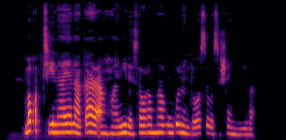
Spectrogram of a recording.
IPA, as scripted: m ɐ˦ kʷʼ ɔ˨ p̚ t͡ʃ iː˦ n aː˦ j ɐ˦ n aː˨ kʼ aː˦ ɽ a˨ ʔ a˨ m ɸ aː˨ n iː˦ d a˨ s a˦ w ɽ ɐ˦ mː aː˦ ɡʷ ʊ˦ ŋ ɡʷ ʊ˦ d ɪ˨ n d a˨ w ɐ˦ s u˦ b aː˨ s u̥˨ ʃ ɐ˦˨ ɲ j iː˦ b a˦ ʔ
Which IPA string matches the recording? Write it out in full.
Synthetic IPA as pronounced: m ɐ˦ kʷʼ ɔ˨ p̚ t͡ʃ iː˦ n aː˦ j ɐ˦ n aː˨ kʼ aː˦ ɽ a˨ ʔ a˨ m ɸ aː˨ n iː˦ d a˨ s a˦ w ɽ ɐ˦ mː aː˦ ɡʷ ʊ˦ ŋ ɡʷ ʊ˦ n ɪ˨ n d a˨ w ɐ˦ s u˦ b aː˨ s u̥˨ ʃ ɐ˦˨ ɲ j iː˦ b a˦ ʔ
